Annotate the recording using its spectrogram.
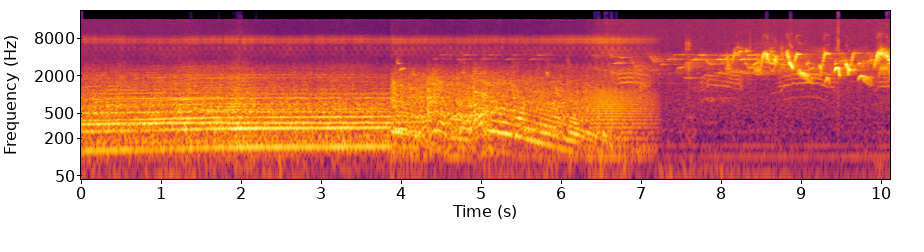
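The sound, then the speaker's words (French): A car engine hums steadily, then its pitch shifts and winds down as gendarmes pull the car over near Saint-Gervais and it comes to a stop. The engine cuts out, leaving birds chirping outdoors. “Arrivé vers Saint-Gervais, des gendarmes font arrêter la voiture.”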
